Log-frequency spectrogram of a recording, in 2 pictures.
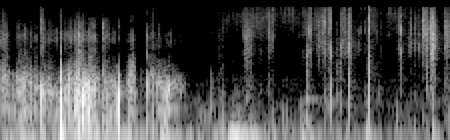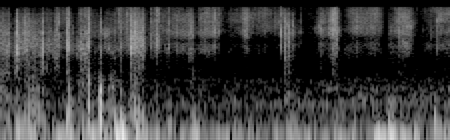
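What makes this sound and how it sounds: Long painted nails scratch and tap on top of two black foam windscreens fitted to upright microphones. An opening burst of louder, bassy rustling gives way to dense, soft, close crackling and scratching with quick dry taps that stop instantly.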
